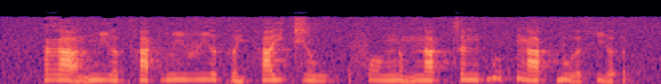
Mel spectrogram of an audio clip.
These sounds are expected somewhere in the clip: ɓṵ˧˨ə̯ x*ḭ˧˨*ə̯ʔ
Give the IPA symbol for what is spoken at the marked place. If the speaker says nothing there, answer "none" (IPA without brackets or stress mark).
ḭ˧˨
